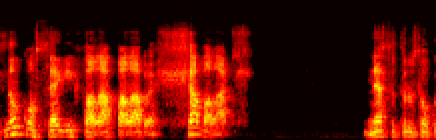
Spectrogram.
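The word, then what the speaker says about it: שיבולת: Os pastor também fala chibolete, mas não é chibolete. Tem uma página no Google Tradutor que eu traduzi, a palavra é essa aqui, ó. No hebraico se escreve dessa forma aqui, ó. Chá. Tá vendo aqui, ó? O hebraico aqui, ó. Esse aqui é chabalate, não é chibolete não.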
